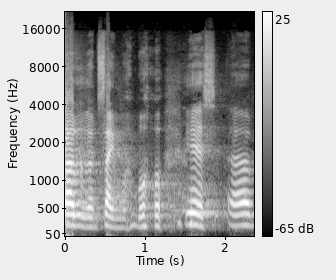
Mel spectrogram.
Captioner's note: laughter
